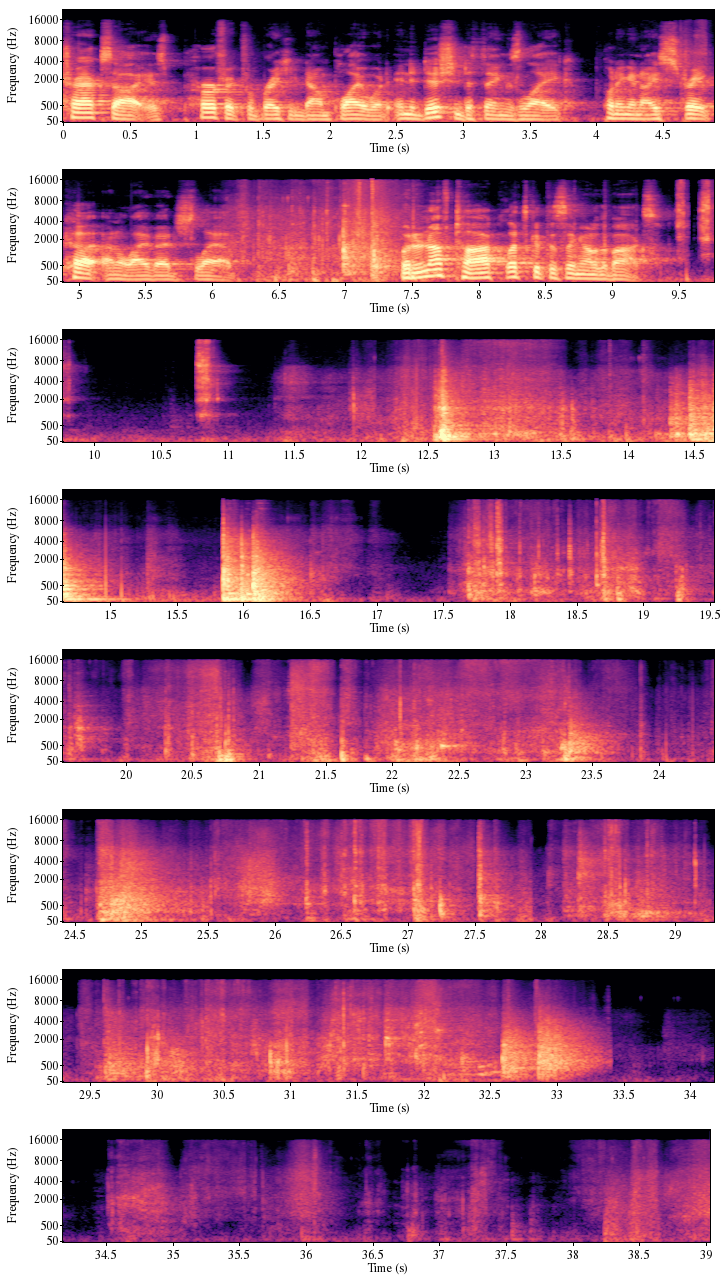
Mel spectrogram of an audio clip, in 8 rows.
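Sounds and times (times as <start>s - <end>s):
cardboard rustling: 17.6s - 24.6s.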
